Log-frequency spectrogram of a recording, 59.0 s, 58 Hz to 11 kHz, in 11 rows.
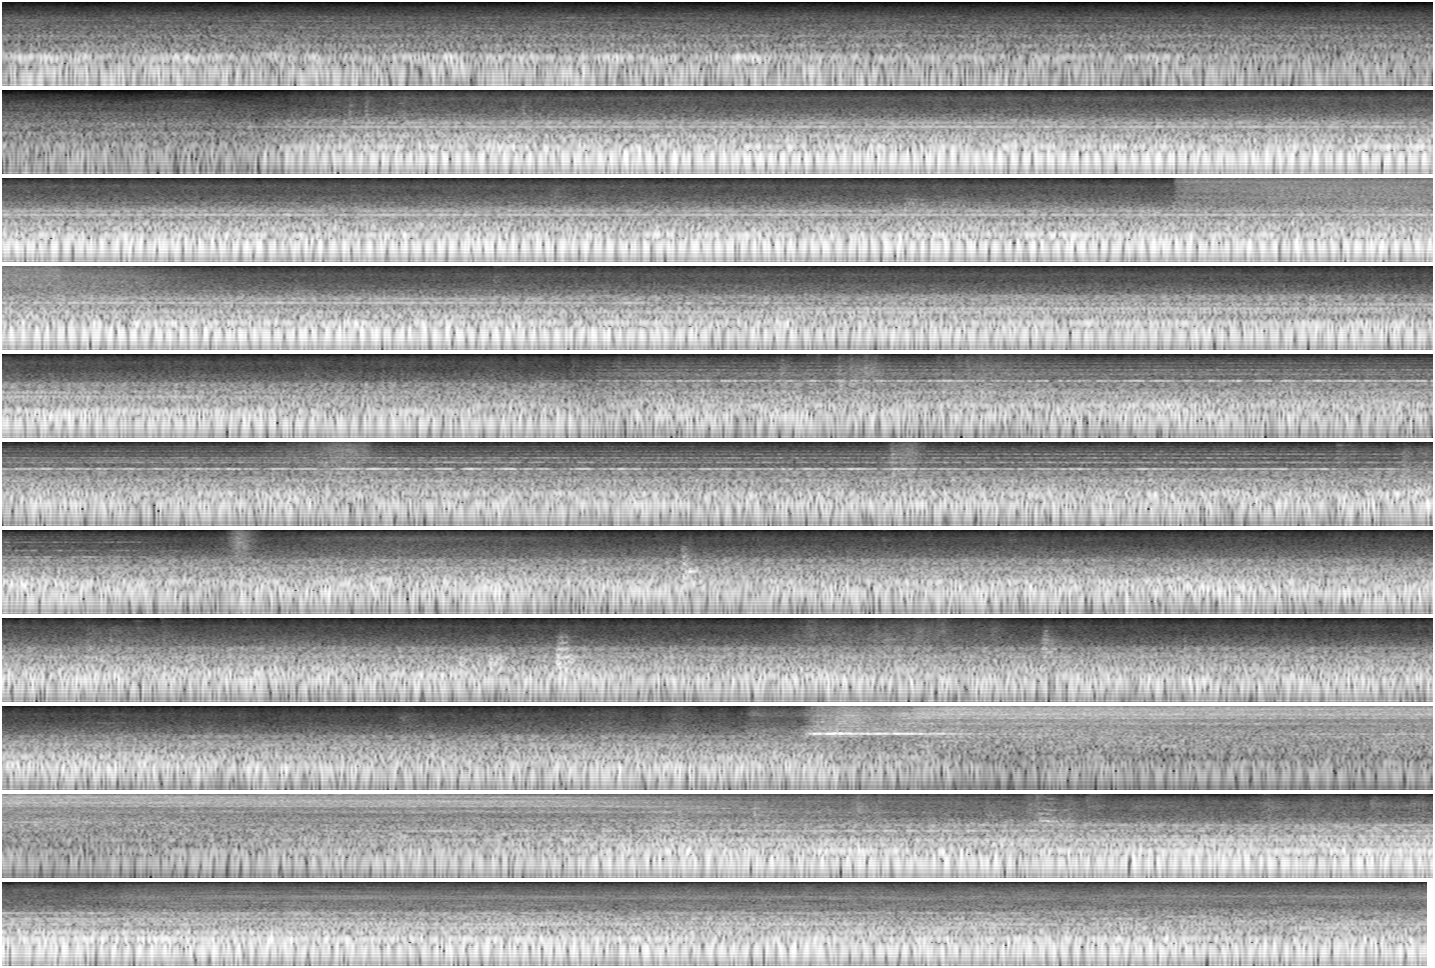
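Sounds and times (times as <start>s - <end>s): train traction whine: 0.0s - 59.0s
rush of hiss: 46.0s - 51.8s.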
